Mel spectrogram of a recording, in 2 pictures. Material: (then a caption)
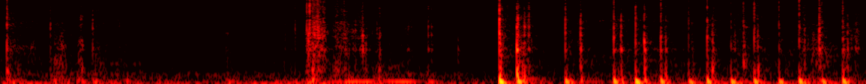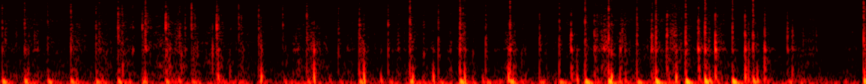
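Cardboard. A sealed cardboard Pringles chip tube is held in the hand while fingertips and nails tap quickly on its side and lid. After a quiet first second and a half, one sharp tap starts a steady run of dozens of rapid, dull, low thuds with faint bright clicks. Each tap dies away almost instantly.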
